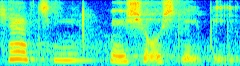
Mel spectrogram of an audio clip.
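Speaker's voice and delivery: very soft, hushed cooing; cooing to a pet. Real, not acted. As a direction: murmur over a sleepy pet.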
